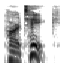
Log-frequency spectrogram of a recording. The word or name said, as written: partake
